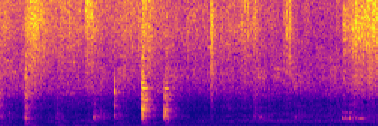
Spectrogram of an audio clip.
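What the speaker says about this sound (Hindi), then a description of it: "थोड़ा तेज आंच पे हम इसको सेक लेंगे," Chopped vegetables with beans and garlic frying on a fairly high flame in a pan for ragi soup: soft sizzling under repeated sharp scraping stir strokes, moderately faint and close, no voices.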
